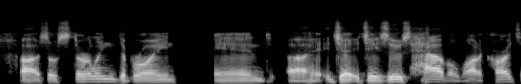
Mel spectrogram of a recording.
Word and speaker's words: Jesus: But Kevin De Bruyne, Raheem Sterling, Gabriel Jesus, it's actually pronounced Jesus, I believe.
